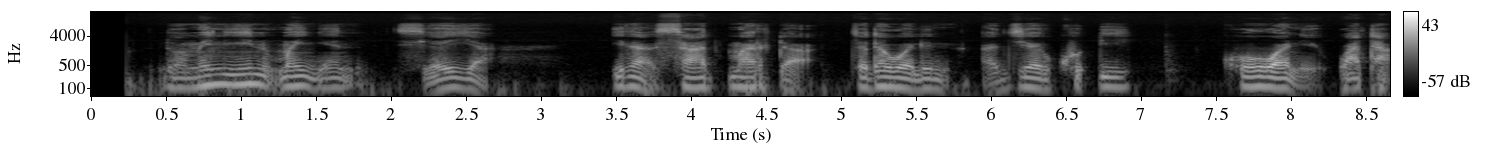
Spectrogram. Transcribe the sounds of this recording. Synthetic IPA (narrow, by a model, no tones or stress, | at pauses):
dɔmɛnjinmaɲːansiajːa̰ | ʔina̰sadmaɾda̰d͡ʒadawalinʔad͡ʒijaɾkʰoɗi | kʰɔwanḭwatʰa̰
